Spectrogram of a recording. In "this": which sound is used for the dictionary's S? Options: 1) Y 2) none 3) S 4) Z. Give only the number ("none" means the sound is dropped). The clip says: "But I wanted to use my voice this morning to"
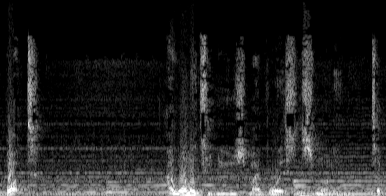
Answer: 3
